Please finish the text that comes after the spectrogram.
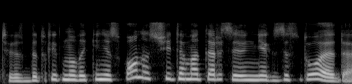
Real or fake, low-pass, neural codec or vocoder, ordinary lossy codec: fake; 7.2 kHz; codec, 16 kHz, 0.8 kbps, ZipCodec; AAC, 64 kbps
